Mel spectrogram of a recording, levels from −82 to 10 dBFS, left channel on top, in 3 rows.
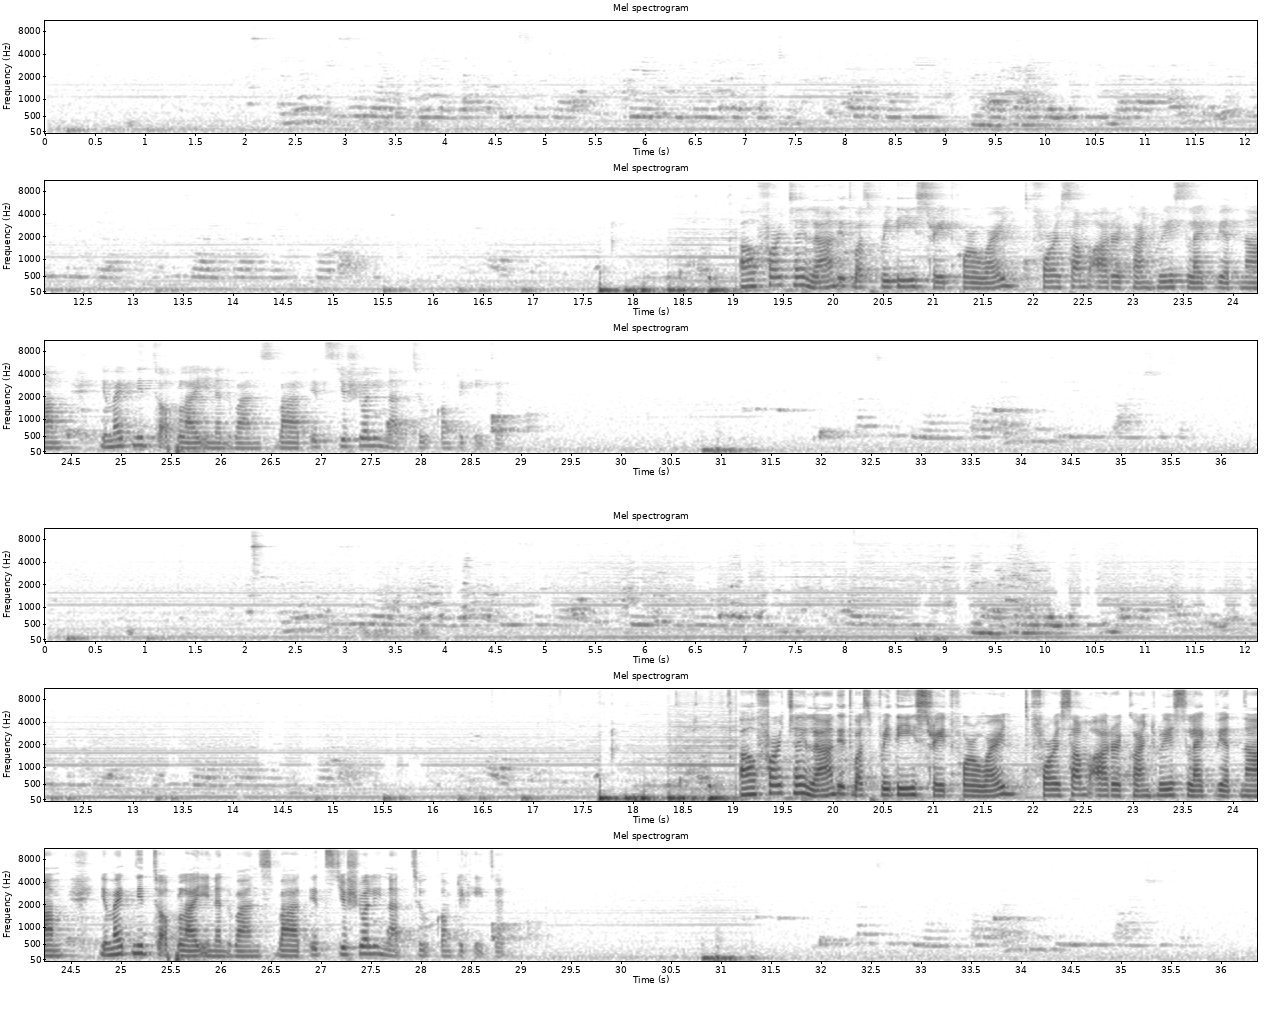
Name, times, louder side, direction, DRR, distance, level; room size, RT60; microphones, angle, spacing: voice 1, 2.3-5.3 5.8-7.5 7.8-8.9 9.4-9.9 10.2-12.9 13.3-14.6 14.8-15.5 32.3-35.6, equal, 40° left, 4.6 m, -50 dB
voice 2, 7.5-8.0 9.2-10.3 10.6-10.9 13.2-13.3 16.0-28.8 30.8-31.1, right 8 dB, 75° right, 0.3 m, -27 dB
sound 1, 19.2-34.6, left 2 dB, 25° left, 3.4 m, -53 dB
15.5 x 8.1 x 4.1 m
head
